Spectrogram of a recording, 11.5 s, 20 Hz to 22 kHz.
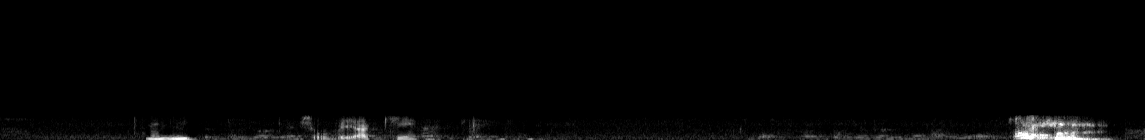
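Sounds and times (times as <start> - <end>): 
speech: 1.4 - 2.1, 3.0 - 4.8, 10.1 - 11.0
sneeze: 10.2 - 11.2.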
